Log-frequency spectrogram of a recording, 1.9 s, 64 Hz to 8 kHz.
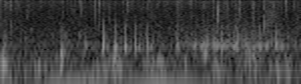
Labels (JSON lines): {"label": "biophony, rattle response", "recorder": "SoundTrap 500"}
